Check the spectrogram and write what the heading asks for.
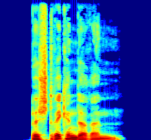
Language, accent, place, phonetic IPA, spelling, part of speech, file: German, Germany, Berlin, [bəˈʃtʁɪkn̩dəʁəm], bestrickenderem, adjective, De-bestrickenderem.ogg
- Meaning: strong dative masculine/neuter singular comparative degree of bestrickend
